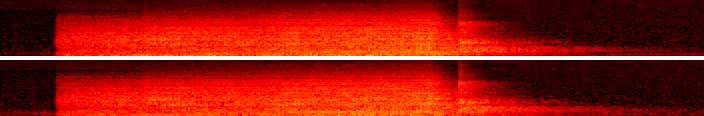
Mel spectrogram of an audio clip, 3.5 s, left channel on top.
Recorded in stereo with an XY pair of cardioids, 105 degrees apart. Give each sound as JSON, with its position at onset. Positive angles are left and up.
{"t": 0.3, "sound": "a bird", "azimuth_deg": 0, "distance_m": 2.0}
{"t": 2.3, "sound": "chopping", "azimuth_deg": -30, "distance_m": 1.6}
